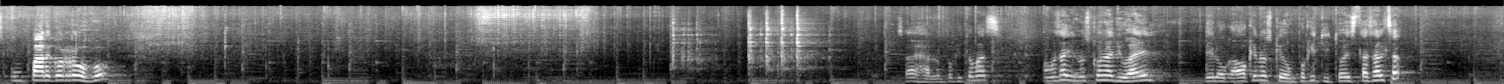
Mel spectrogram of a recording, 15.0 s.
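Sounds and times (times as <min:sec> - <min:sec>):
fish sizzling in a pan: 0:00.0 - 0:15.0.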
